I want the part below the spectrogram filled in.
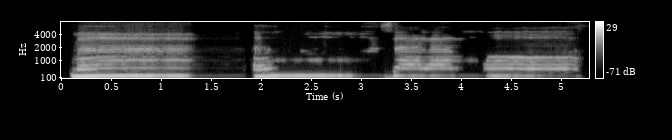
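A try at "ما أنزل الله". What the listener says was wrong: Kurang tebal. Lafzul jalalahnya kurang tebal. La, ketika lafzul jalalah tekan tengah lidahnya. Al, tengah lidahnya tekan ke bawah. Jadi ujung lidah tetap menempel di makhraj, tengah lidah tekan ke bawah. Allah. Allah. Allah. Tebarkan. Allah, ini juga masih menekan lidahnya. Fathahnya sempurnakan, buka mulutnya. Allah.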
